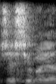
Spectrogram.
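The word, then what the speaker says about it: Jessy O'Magahn: Et mon pseudonyme, c'est Jessie Morgan. Alors ça s'écrit J-E-2-S-Y, plus loin, plus loin M-A-G-A-H-N.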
